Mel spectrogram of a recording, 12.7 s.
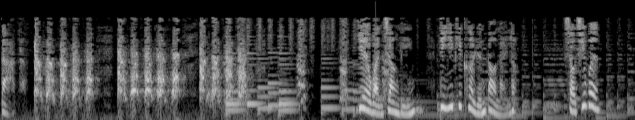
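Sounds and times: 
speech: 0:00.0 - 0:00.2, 0:07.4 - 0:10.4, 0:11.3 - 0:12.1
hound yelping and whining: 0:00.6 - 0:05.1, 0:06.8 - 0:07.9
hound dog barking: 0:00.7 - 0:05.1, 0:06.8 - 0:07.9.

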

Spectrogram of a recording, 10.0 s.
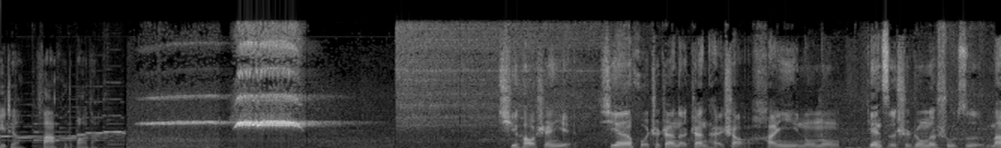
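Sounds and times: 
speech: 0:00.0 - 0:01.4, 0:05.0 - 0:10.0
railway station attendant's urgent whistle: 0:01.4 - 0:03.5.

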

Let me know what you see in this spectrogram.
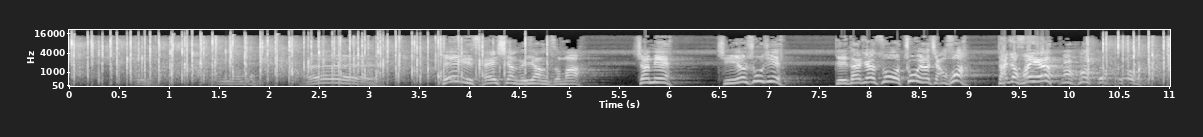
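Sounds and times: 
clapping: 0:00.0 - 0:05.0, 0:10.1 - 0:11.0
speech: 0:02.4 - 0:10.8
laughter: 0:09.8 - 0:11.0.

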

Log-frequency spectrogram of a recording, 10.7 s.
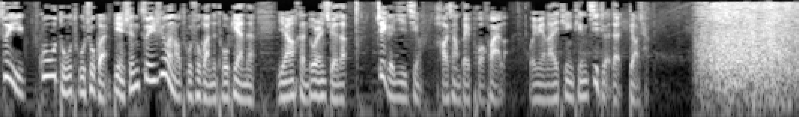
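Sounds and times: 
speech: 0:00.0 - 0:09.8
ocean waves on a beach: 0:09.2 - 0:10.6.

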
